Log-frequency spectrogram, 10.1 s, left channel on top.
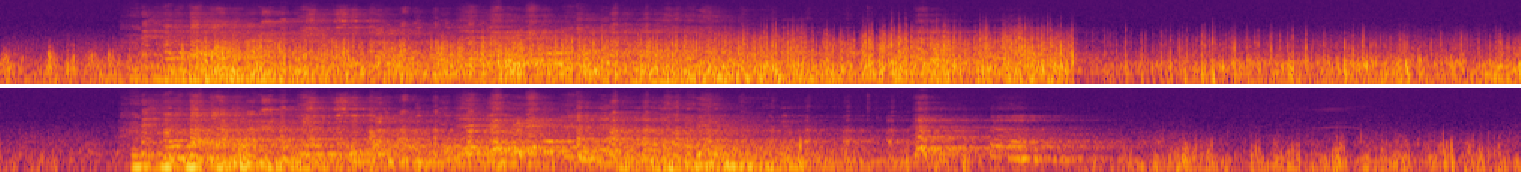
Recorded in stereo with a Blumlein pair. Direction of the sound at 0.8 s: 10° right.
